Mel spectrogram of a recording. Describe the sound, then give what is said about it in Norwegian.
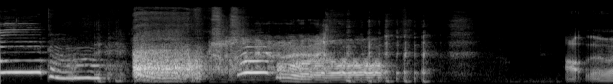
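A voice mimics a dial-up modem handshake with warbling, squealing tones and harsh static bursts for about four seconds, then falls silent before a short vocal sound at the end. “Um, da hadde vi på Modem. Uh, hvem kan vel glemme den lyden?”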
